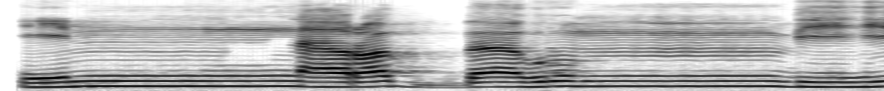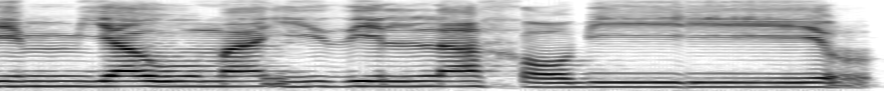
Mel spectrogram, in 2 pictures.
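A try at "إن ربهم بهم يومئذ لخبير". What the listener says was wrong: Coba tipiskan lagi la khabir. Ya, terus ro, tebalkan juga ro, dan rabbal ra ro.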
